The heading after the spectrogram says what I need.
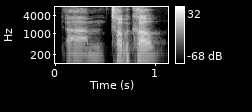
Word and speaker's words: Etobicoke: And then Etobicoke, that's how it's pronounced.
